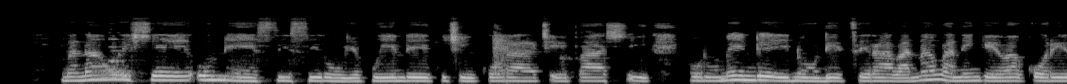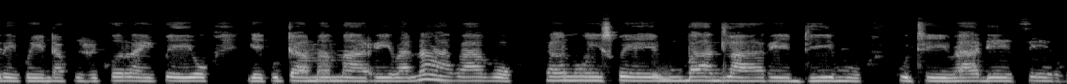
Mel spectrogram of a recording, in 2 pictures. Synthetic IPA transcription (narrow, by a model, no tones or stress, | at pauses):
mwanaweʃe̞une̞sisiɾo̞je̞kue̞ndekut͡ʃiko̞ɾat͡ʃe̞paʃiɦuɾume̞nde̞ino̞ɗe̞t͡se̞ɾaʋanaʋane̞ŋɡe̞ʋako̞ɾe̞ɾe̞kue̞ndakuʐiko̞ɾaikwe̞jo̞ŋɡe̞kutamamariʋanaʋaʋo̞ | ʋano̞iswe̞muɓand͡ɮare̞dʱimukutʰiʋaɗet͡seːrwe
